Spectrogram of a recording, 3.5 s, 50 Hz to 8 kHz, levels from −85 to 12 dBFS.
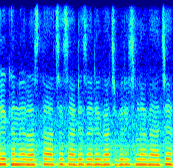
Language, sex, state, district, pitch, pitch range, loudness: Bengali, female, West Bengal, Jalpaiguri, 235 Hz, 235-240 Hz, -13 LUFS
